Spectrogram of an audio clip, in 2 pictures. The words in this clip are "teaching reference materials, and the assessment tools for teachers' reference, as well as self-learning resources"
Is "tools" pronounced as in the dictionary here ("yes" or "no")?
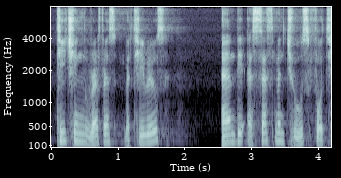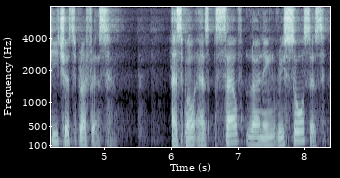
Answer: no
